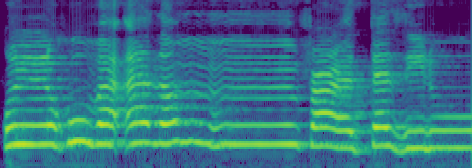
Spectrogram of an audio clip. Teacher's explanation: ഖാഫ് ഇസ്തിഅലാൻ്റെ ലെറ്ററാണ്, ഉയർത്തിയിട്ട് ഉച്ചരിക്കണം. നാവിൻ്റെ ബാക്ക് മുകളിലേക്ക് പൊക്കി കൊടുക്കുക കേട്ടോ. ഹ എന്നുള്ള അക്ഷരത്തിൻ്റെ സൗണ്ടിനെ ഹംസയുടെ സൗണ്ടായി പോവാതെ നോക്കുക.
